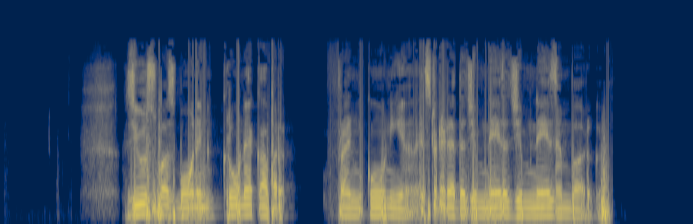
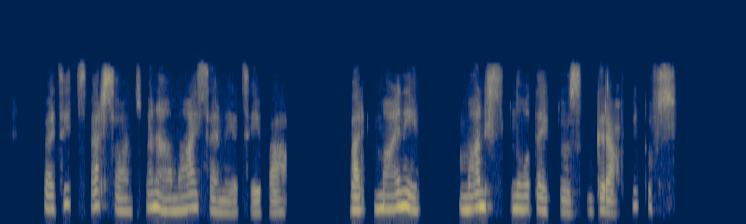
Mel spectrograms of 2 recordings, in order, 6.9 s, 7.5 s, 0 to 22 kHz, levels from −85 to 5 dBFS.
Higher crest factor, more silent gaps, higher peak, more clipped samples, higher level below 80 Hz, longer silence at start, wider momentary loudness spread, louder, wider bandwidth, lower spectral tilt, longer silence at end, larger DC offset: second, 16 dB vs 22 dB; second, 3.13-3.23 s vs 0.72-0.77 s, 2.63-2.68 s, 2.88-3.49 s, 3.69-3.73 s, 4.21-4.59 s, 5.05-5.10 s, 5.51-5.58 s, 6.39-6.44 s; first, -2 dBFS vs -10 dBFS; neither; first, -40 dBFS vs -78 dBFS; first, 0.95 s vs 0.45 s; second, 7 LU vs 11 LU; first, -17 LUFS vs -30 LUFS; first, 11.5 kHz vs 8 kHz; first, -5.5 dB/octave vs -3 dB/octave; about the same, 0.8 s vs 0.7 s; neither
